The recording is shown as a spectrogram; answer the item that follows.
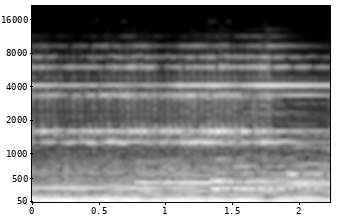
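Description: Telephone ringing: an incoming call, the ring starting suddenly and continuing steadily, over background music.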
